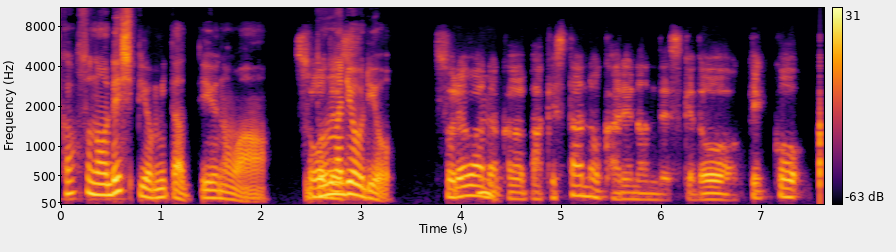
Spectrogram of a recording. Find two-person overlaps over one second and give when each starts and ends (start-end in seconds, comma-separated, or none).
none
